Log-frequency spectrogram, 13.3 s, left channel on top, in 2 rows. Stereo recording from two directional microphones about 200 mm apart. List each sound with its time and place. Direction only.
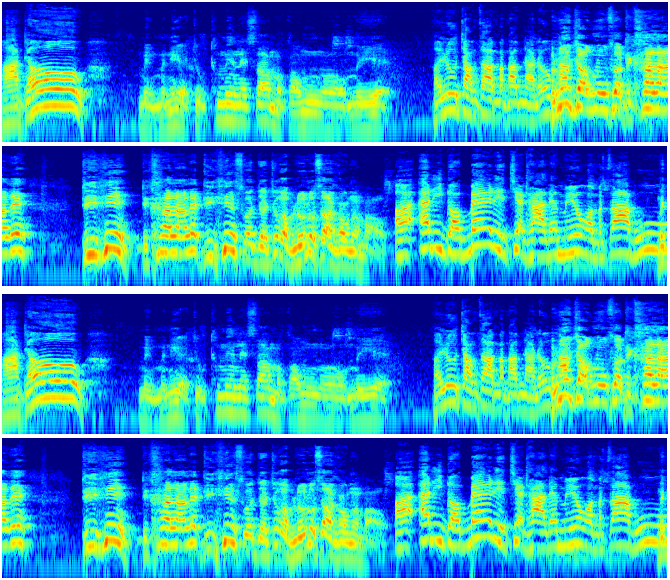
0.0 s speech: centre (ahead or behind)
1.4 s a man's voice: 20° left (ahead or behind)
4.3 s speech: centre (ahead or behind)
5.6 s a man's voice: 20° left (ahead or behind)
10.6 s speech: centre (ahead or behind)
